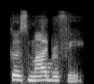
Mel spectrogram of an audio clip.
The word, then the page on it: cosmography: Indian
